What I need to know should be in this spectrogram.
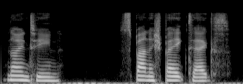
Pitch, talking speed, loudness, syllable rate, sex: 185 Hz, 75 wpm, -17 LUFS, 4.8 syllables/s, female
